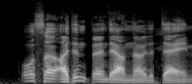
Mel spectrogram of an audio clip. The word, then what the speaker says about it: Notre Dame: Well, also, I didn't burn down Notre Dame.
